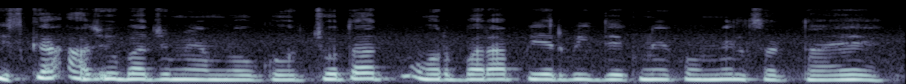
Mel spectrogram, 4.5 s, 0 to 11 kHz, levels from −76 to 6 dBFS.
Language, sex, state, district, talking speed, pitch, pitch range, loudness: Hindi, male, Arunachal Pradesh, Lower Dibang Valley, 225 wpm, 195 Hz, 185-205 Hz, -13 LUFS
